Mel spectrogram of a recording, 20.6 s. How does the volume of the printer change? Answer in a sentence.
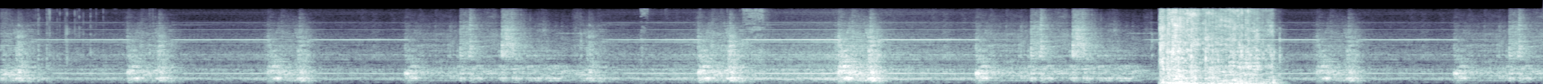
The volume of the printer goes up, then down.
